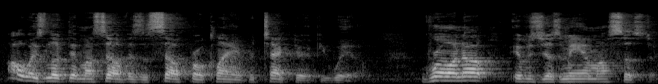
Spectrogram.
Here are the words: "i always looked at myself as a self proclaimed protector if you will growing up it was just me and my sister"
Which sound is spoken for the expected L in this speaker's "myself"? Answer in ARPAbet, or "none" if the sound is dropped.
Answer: L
